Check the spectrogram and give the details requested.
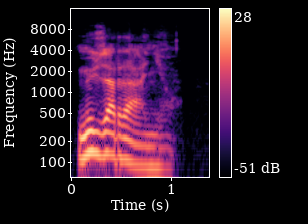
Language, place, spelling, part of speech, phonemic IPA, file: Occitan, Béarn, musaranha, noun, /myzaˈɾaɲo̞/, LL-Q14185 (oci)-musaranha.wav
- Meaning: shrew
